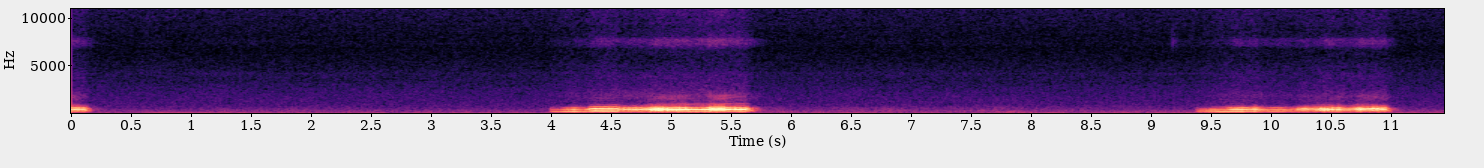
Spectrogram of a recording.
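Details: Dezi the Yorkshire Terrier asleep at night, letting out a wild nocturnal snore: two rough, droning, tonal snores roughly five seconds apart, each about a second and a half long, separated by near silence.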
